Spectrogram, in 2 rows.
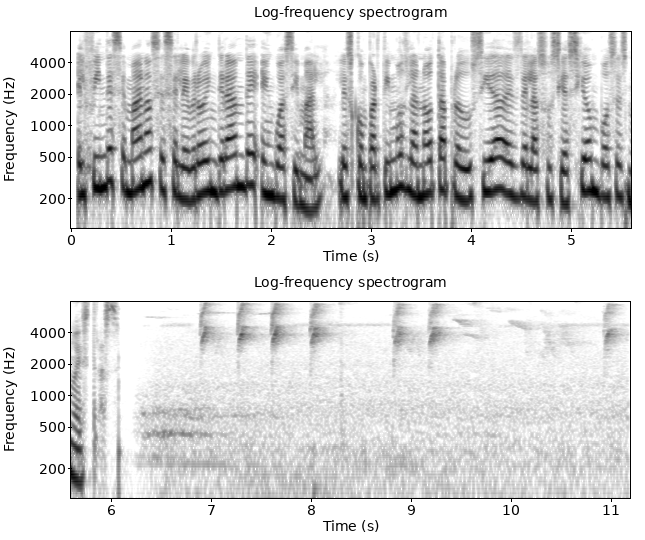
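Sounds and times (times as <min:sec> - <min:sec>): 
speech: 0:00.1 - 0:07.8
toucans and hummingbirds chirping in riverside forest: 0:06.3 - 0:11.1.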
